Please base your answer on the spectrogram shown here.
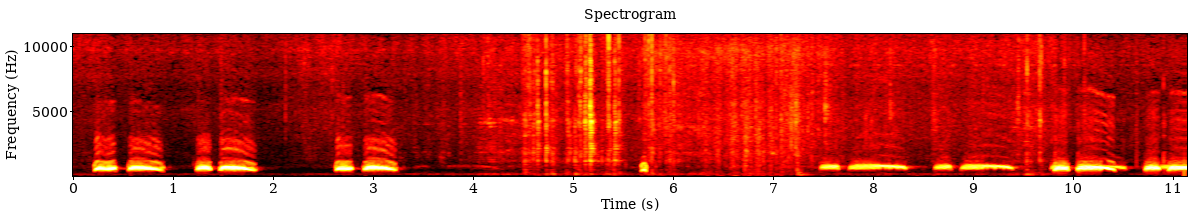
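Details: Spotted doves fighting: paired coos, a short note then a longer downslurred one, open the recording, give way to a burst of scuffling noise in the middle, then resume in a steadier run at the end.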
